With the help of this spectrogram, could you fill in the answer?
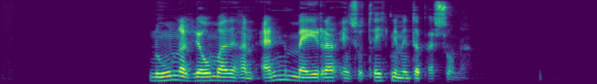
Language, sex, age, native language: Icelandic, male, 40-49, Icelandic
